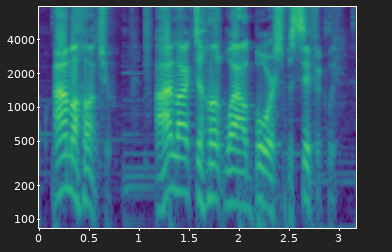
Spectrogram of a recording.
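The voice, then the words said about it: Reading in a put-on accent. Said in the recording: “read it with an accent or without an accent? ... I fear your accents ... This is how I imagine he sounds”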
